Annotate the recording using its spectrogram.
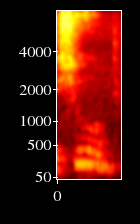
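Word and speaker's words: should: শুড এ শেষ, ও ইউ এল ডি শুড, শুড না হয়। Half, H এ এল এফ, এল এর উচ্চারণ বাদ, এইচ এ এল F half.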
